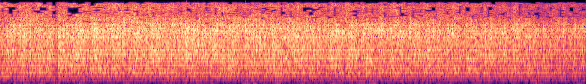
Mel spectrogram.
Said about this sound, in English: Okay, so ladies and gentlemen, if you would please offer a round of applause for our participants.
